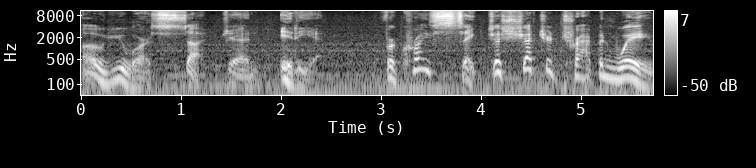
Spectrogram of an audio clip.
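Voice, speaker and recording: A man growls through a put-on character voice. He goes at a fairly slow pace with clear background noise. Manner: disgusted, snarling.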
